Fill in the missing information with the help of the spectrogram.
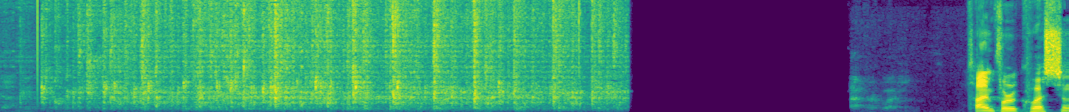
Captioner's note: applause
